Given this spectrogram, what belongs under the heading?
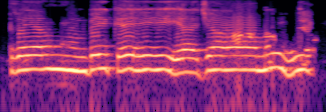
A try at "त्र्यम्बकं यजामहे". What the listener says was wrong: নয়, ত্র্যম্বকাই, অকারটা থাকতে হবে, ঠিক আছে? ত্র্যম্বকাই বলুন।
